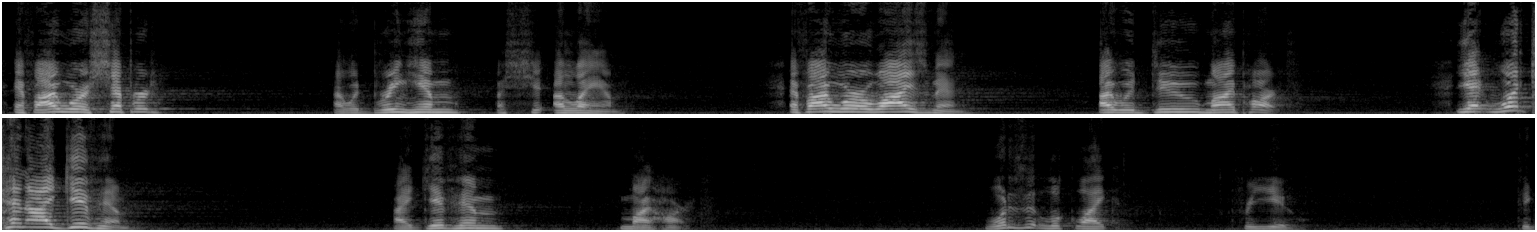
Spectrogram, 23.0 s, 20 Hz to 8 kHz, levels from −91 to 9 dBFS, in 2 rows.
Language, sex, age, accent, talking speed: English, male, 50-69, American, 110 wpm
